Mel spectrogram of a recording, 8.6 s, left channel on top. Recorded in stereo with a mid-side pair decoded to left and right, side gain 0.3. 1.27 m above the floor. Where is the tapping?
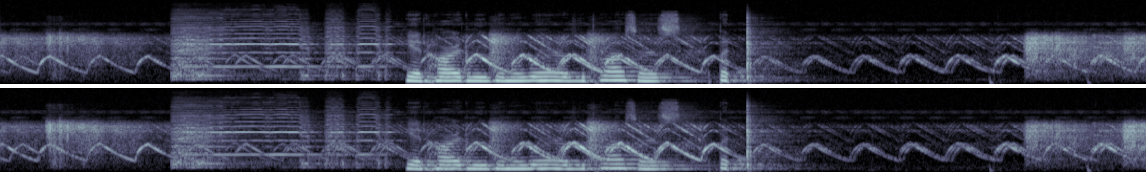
15° left, 0.9 m.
